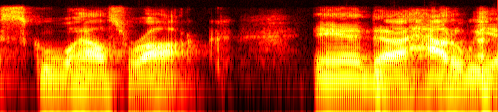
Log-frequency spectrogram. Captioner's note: laughter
